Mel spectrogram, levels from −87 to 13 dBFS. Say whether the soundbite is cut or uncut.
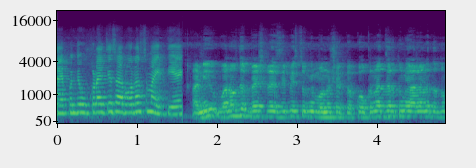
cut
